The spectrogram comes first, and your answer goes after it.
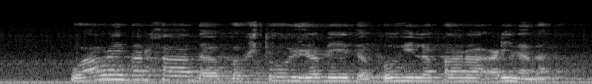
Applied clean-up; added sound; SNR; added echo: none; Bus; 11 dB; reverberation time 2.2 s.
